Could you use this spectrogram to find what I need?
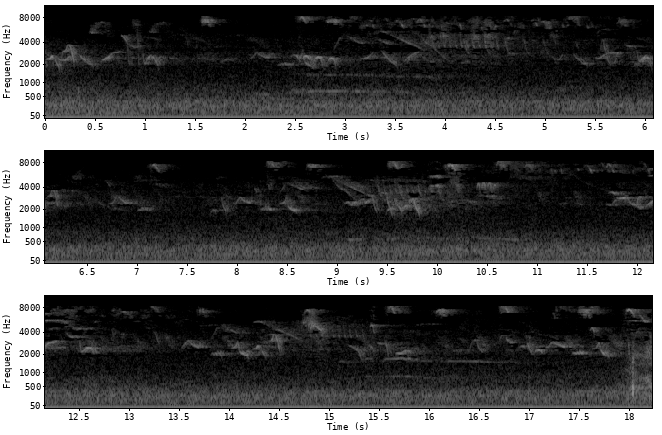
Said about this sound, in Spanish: Ese concierto hermoso que las aves preciosas y humildes le hacen al Señor al amanecer.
